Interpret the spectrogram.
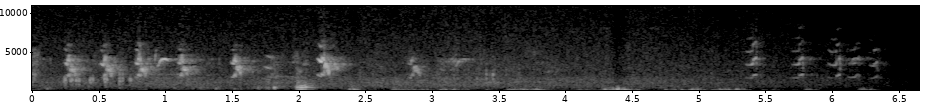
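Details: White-browed woodswallows, several overlapping, in busy chatter of short harsh chirps and bright notes with low thumps and rustling, while hovering and dropping onto emerging winged ants or termites in dense grass, Pengilly Scrub, South Australia, 13 November 2021, midday.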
